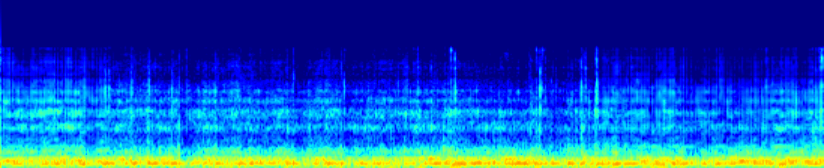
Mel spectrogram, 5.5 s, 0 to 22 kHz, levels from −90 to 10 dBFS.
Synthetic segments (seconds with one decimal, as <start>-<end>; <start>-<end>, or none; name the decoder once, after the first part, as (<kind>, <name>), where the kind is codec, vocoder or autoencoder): 0.0-0.7 (vocoder, BigVGAN v2); 4.0-5.5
